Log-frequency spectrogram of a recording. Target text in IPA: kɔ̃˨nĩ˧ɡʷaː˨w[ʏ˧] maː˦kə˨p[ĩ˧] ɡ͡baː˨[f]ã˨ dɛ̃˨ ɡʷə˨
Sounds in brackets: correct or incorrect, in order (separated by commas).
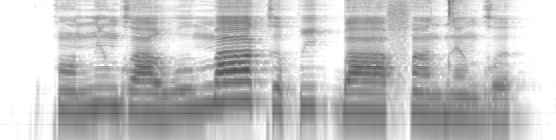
incorrect, incorrect, correct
